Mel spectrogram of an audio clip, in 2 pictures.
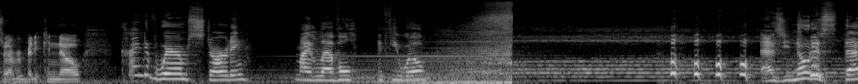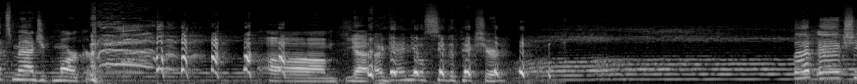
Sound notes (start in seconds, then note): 5.0 gregorian chant; 6.6 laughs; 9.4 laughs; 13.7 gregorian chant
